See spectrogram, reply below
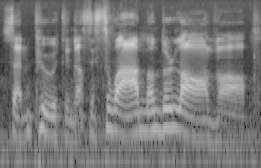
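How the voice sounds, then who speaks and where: A man's voice: medium pitch, lively intonation, a little slow, pushed and bright. A man reading a story aloud with casual, amused commentary. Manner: amused, prone to laughing. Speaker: reader of a fan fiction commentary.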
